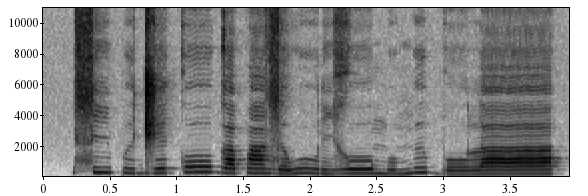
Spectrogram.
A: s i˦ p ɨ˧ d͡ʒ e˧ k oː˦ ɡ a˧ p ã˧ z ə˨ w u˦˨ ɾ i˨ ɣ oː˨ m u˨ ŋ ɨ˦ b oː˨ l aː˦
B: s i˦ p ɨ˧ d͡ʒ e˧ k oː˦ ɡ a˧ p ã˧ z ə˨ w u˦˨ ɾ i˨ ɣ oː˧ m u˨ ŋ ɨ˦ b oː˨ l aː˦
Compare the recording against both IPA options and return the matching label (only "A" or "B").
B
